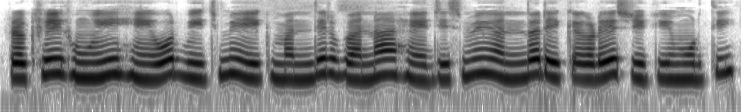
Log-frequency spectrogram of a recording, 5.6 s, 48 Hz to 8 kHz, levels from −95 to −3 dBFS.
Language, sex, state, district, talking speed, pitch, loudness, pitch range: Hindi, female, Madhya Pradesh, Bhopal, 185 wpm, 235 Hz, -14 LUFS, 220-265 Hz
